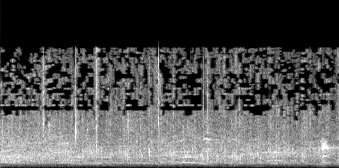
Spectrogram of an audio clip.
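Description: Large theatre audience applauding and cheering after a punchline, the applause slowly dying down.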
